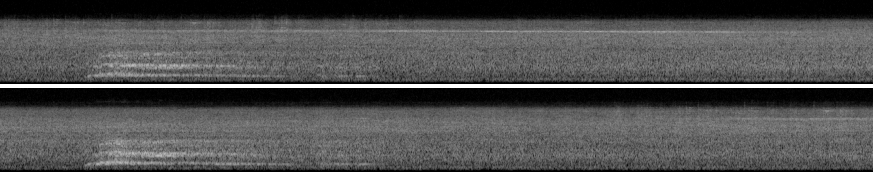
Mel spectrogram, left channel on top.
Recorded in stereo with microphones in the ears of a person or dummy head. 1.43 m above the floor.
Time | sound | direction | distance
0.8 | laughter | 80° right | 5 m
